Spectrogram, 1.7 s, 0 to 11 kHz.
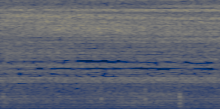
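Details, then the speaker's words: MFJ-4275MV switching power supply: a constant high frying hiss with no rhythm while the unit is on; bad capacitors suspected. "yeah you guessed it this power slide is suffering from bad capacitors or bad capacitor so yeah let's turn it off before it explodes"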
